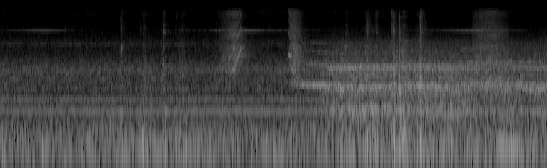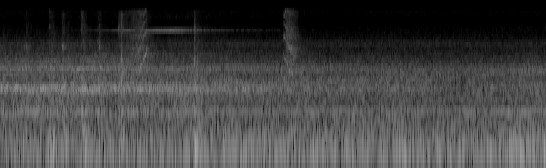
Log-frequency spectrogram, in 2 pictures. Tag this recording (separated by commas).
Music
